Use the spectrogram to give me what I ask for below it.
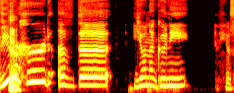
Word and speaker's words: Yonaguni: But you had never heard about the, how would you pronounce that, the Yonagi? Yonaguni? Yonaguni is what it would be.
